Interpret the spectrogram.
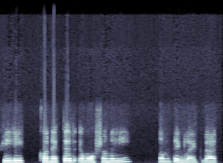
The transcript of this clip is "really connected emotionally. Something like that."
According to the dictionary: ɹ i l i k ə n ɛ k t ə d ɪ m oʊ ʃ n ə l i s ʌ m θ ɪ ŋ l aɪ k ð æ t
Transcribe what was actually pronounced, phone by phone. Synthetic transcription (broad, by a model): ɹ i l i k ə n ɛ k t ə d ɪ m oʊ ʃ n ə l i s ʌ m t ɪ ŋ l aɪ k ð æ t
